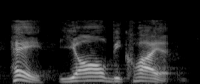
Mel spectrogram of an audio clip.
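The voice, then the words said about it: Slight put-on Southern accent. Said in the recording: “a little southern accent”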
